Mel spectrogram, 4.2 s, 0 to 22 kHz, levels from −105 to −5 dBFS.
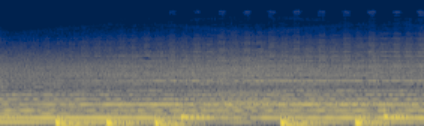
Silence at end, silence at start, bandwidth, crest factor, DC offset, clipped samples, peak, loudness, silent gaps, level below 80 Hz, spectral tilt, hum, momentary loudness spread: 0 s; 0 s; 5.6 kHz; 16 dB; under 0.1%; under 0.1%; -10 dBFS; -28 LUFS; none; -30 dBFS; -10 dB/octave; none; 8 LU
